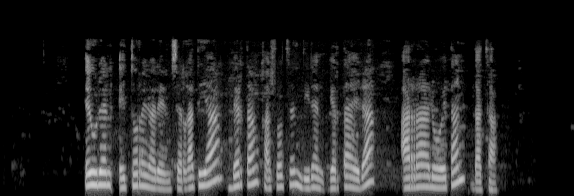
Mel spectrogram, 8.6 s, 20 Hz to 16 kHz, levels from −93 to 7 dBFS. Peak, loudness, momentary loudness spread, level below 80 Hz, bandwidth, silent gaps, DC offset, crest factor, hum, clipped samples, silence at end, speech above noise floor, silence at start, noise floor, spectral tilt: -6 dBFS; -24 LUFS; 8 LU; -76 dBFS; 7.8 kHz; none; under 0.1%; 18 dB; none; under 0.1%; 1.15 s; 54 dB; 1.3 s; -78 dBFS; -5.5 dB/octave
